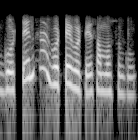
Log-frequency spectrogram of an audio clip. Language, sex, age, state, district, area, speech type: Odia, female, 18-30, Odisha, Jagatsinghpur, rural, conversation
